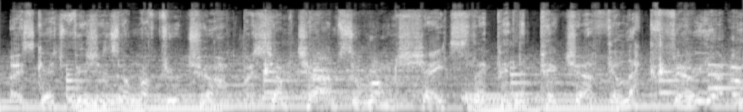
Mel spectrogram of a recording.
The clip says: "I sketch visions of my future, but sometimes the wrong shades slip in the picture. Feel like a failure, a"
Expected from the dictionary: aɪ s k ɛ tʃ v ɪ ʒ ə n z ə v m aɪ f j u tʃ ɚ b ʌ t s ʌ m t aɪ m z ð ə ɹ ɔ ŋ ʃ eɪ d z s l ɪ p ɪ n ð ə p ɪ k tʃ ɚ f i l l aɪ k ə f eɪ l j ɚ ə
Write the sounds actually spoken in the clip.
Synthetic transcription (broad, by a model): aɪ s k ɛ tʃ v ɪ ʒ ə n z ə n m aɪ f j u tʃ ɚ b ʌ t s ʌ m t aɪ m z ð ə ɹ ɔ ŋ ʃ eɪ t s l ɪ p ɪ n ð ə p ɪ k tʃ ɚ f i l l aɪ k ə f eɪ l j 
